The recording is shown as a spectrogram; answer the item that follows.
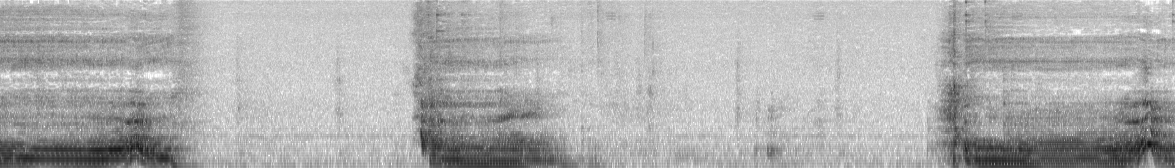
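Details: German Shepherd dog making purring noises: three long, low, rumbling harmonic grumbles, each about two seconds, separated by quiet pauses of two to three seconds, in a small indoor room.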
